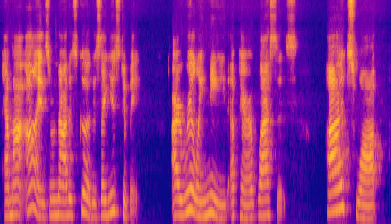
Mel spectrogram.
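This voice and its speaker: An aging, watchful sheep from a children's storybook, played by a woman. It speaks earnestly and emphatically. The voice is high and unhurried. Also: fairly bright tone. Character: aging sheep with failing eyes, anxiously watchful. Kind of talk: storybook character voice.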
